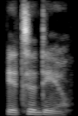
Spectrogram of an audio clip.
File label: fem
